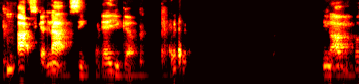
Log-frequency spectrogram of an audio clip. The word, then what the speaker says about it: Ashkenazi: Pronounce it right. Ashkenazi. Ashkenazi.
